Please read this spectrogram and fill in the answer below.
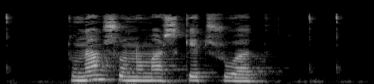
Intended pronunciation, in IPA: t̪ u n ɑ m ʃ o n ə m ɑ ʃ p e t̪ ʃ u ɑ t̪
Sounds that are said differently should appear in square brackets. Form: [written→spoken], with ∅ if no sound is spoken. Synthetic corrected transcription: t̪ u n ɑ m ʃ o n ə m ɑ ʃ [p→k] e t̪ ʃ u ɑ t̪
